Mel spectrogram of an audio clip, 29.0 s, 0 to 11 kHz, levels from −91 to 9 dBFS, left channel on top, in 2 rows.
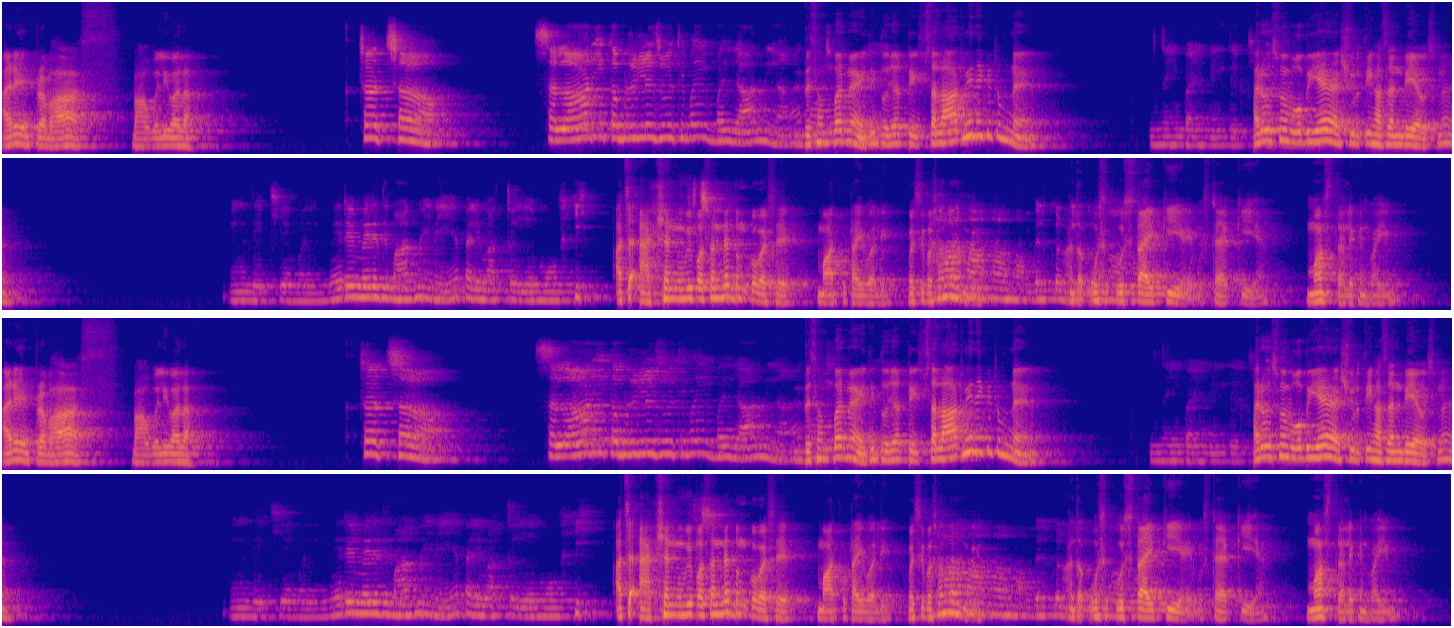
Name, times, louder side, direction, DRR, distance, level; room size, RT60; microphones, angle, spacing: voice 1, 0.0-1.0 1.3-1.9 7.9-10.3 12.5-14.6 20.7-24.3 25.1-27.2 27.6-28.5, right 1 dB, 10° right, 8 dB, 0.4 m, -27 dB
voice 2, 3.6-4.4 5.3-8.9 11.5-12.4 12.7-12.9 16.8-20.3 21.4-21.9 23.8-26.0 26.2-26.4, left 2 dB, 60° left, 5 dB, 1.3 m, -35 dB
10.5 x 6.6 x 5.4 m, 0.96 s
head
